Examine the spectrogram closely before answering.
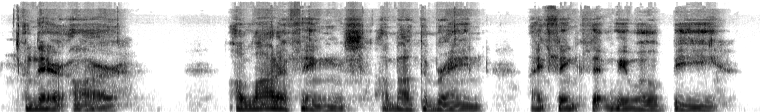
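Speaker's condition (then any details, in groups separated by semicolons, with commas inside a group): ALS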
